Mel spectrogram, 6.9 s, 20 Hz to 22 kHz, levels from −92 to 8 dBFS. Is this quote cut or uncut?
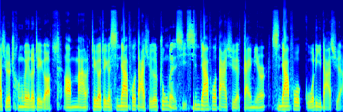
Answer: cut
